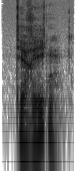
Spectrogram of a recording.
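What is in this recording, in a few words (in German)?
"Regen", German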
